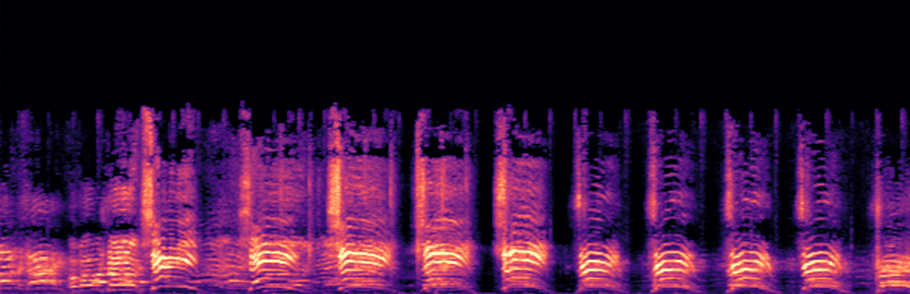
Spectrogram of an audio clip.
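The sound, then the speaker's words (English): A crowd of protesters yells in unison, chanting a short shouted phrase over and over in a steady rhythm, roughly once a second, loud throughout. “Take a listen to them yelling and chanting.”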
